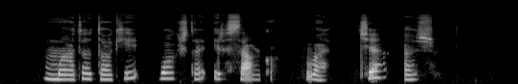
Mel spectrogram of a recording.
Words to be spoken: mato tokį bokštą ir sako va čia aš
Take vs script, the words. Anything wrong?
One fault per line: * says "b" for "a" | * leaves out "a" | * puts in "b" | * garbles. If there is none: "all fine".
all fine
